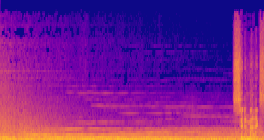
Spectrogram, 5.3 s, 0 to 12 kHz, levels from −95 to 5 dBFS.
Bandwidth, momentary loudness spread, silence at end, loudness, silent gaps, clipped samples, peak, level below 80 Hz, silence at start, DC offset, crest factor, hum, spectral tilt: 10.5 kHz; 5 LU; 0 s; -17 LUFS; none; under 0.1%; 0 dBFS; -20 dBFS; 0 s; under 0.1%; 14 dB; none; -6.5 dB/octave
